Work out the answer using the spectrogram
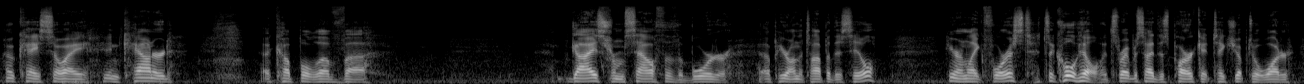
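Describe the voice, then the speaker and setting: A middle-aged man chatting casually and bluntly to his phone camera while out walking, with salty everyday language. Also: medium pitch. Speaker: vlogger. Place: outdoors on suburban sidewalks and park paths. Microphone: phone at arm's length, wired earphones worn. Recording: noisy outdoor phone recording with traffic.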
